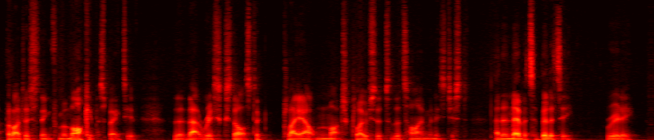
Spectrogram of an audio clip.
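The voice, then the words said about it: Strong English accent. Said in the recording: “a very English accent”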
